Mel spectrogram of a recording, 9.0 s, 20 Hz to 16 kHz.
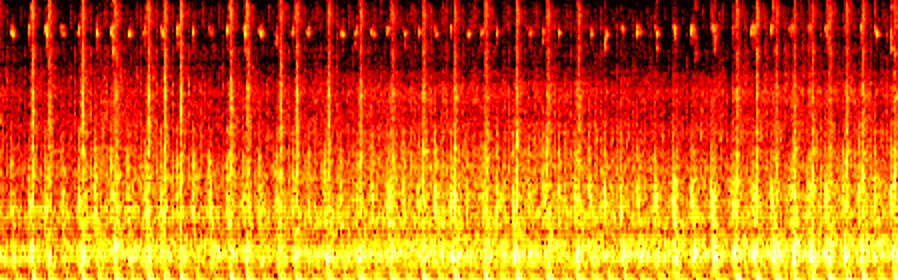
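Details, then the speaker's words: Hatz diesel single-cylinder converted to spark ignition on wood gas: thumps about three beats a second with a hard, sharp edge on each firing; ignition timing too far advanced. "I think the ignition Advance is too too much let me uh ache that a bit and we're back it's about 10° earlier now now I'm very oh that sounds a lot better"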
